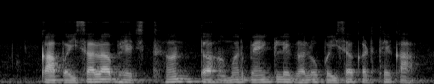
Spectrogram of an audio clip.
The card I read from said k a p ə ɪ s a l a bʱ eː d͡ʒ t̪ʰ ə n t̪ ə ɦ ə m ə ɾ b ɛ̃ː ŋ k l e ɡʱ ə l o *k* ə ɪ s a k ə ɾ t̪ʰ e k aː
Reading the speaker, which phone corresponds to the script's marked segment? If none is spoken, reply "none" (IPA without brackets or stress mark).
p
